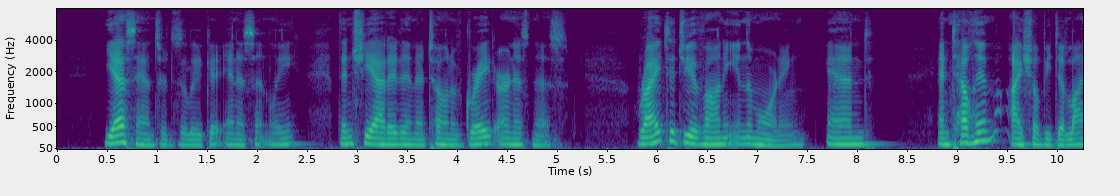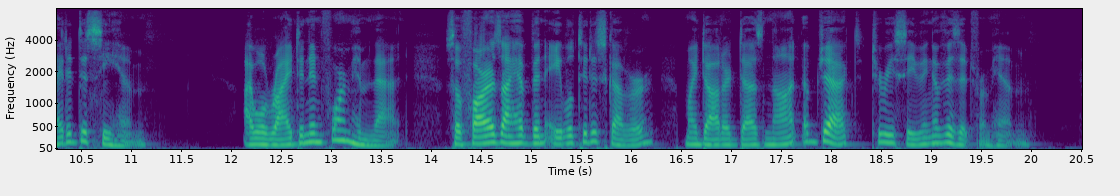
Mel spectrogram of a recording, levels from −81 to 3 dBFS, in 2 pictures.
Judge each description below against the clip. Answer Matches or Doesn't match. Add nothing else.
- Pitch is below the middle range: Matches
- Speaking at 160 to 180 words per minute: Matches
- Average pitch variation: Matches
